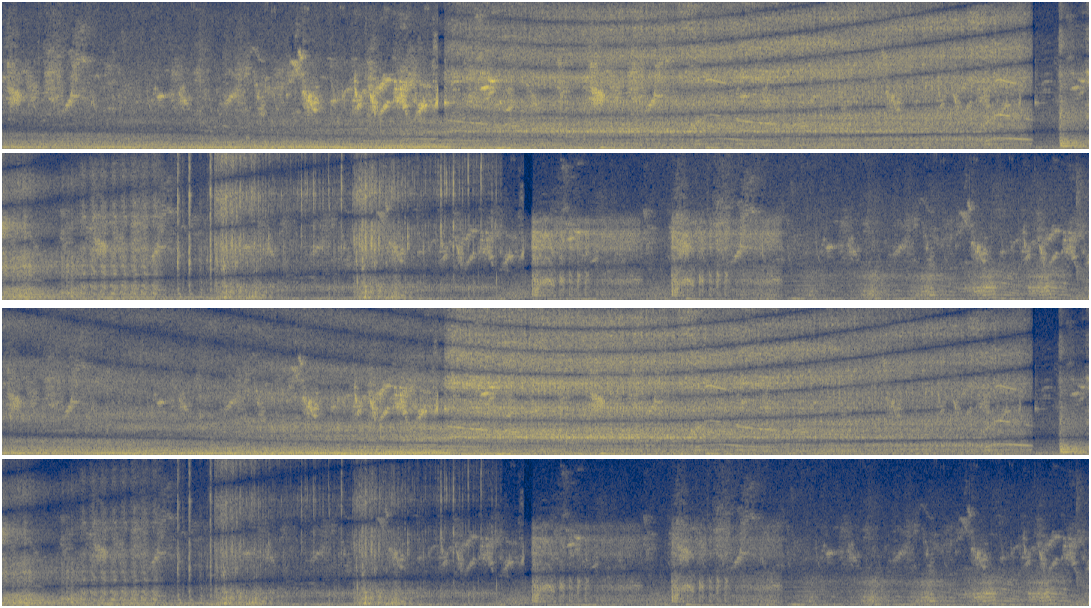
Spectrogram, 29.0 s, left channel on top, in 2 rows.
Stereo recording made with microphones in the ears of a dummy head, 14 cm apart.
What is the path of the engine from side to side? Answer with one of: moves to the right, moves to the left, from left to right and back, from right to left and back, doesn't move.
moves to the left.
